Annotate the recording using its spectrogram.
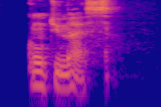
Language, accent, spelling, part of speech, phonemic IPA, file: French, France, contumace, noun, /kɔ̃.ty.mas/, LL-Q150 (fra)-contumace.wav
- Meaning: 1. contumacy (disobedience, resistance to authority) 2. person who refuses to obey authority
